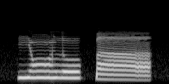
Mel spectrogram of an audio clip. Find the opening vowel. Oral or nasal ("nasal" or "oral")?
nasal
